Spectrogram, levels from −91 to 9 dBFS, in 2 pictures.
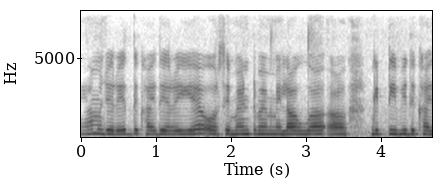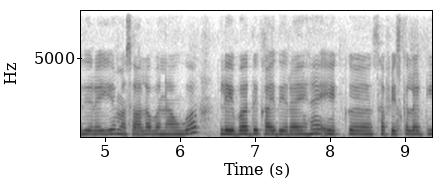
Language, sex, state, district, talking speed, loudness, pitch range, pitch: Hindi, female, Bihar, Supaul, 220 wpm, -23 LUFS, 225-235 Hz, 230 Hz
